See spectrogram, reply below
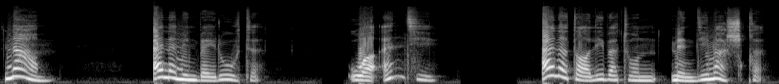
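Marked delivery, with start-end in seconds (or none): none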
